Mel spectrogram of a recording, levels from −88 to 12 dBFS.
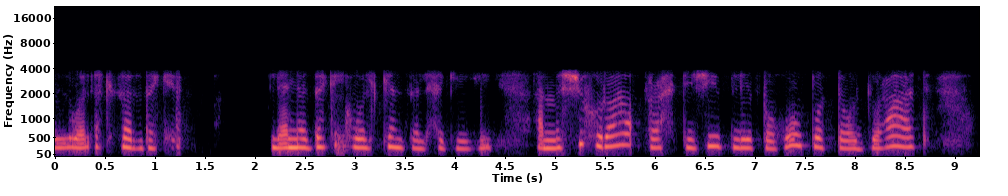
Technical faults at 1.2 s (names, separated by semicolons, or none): G.729 codec; VoIP packet loss concealed by the speech codec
